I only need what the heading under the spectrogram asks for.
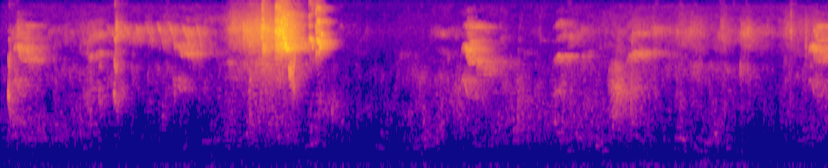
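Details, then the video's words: Hungry baby monkey Adler, missing his mother and held in the hands of a small monkey, gives a loud, piercing squeal midway, surrounded by shorter thin high-pitched cries scattered across the clip. "POOR BABY MONKEY CRYING IN HANDS OF SMALL MONKEY BABY MONKEY ADLER MISSES HIS MOM AND HUNGRY"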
